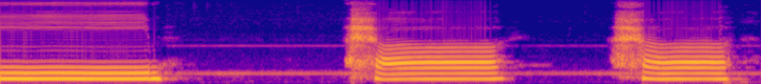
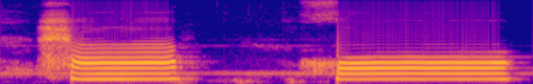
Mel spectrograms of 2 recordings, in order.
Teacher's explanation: This letter comes from the middle part of the throat.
